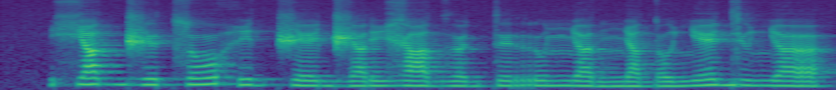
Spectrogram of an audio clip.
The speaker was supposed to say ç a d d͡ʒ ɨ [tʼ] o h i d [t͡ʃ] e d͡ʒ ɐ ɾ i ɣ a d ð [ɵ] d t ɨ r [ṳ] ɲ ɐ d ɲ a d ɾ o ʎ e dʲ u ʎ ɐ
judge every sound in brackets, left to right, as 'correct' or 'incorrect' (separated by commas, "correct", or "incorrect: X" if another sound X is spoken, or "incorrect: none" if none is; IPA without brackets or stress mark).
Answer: incorrect: t͡s, correct, correct, incorrect: u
